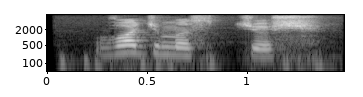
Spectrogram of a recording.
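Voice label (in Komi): "водзмӧстчысь", Komi, female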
